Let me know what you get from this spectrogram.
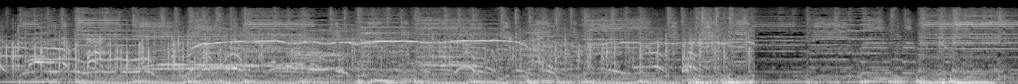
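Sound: studio applause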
